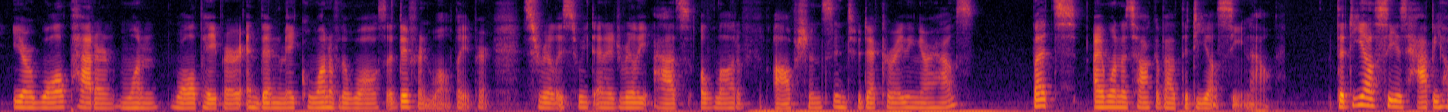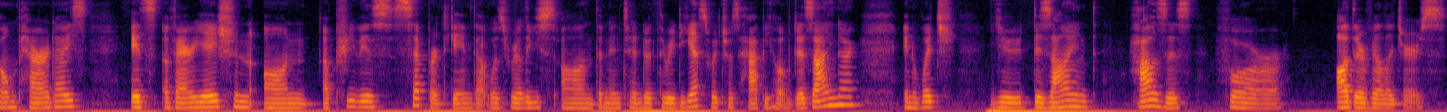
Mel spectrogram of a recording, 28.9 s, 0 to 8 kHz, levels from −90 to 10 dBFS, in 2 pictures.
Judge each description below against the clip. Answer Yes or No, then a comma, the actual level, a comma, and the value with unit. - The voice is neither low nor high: No, low, 130 Hz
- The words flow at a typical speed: Yes, average, 150 wpm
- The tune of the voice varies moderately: No, narrow, 2.2 semitones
